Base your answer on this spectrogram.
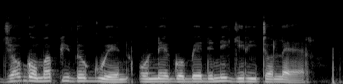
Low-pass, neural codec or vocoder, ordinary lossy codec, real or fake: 19.8 kHz; vocoder, 48 kHz, 128 mel bands, Vocos; none; fake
